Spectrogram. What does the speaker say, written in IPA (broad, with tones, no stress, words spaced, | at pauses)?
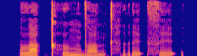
la˥˩t̚kʰɯ˥˩ŋda˨˩n kʰre˨˩ʔse˨˩ʔ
